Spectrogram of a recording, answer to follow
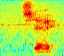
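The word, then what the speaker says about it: Shai: I got Shy also. Shay. Yeah, Shay. Say it right. Shay. We're gonna go Shay.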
